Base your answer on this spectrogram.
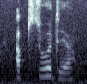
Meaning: inflection of absurd: 1. strong/mixed nominative masculine singular 2. strong genitive/dative feminine singular 3. strong genitive plural
- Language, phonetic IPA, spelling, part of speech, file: German, [apˈzʊʁdɐ], absurder, adjective, De-absurder.ogg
